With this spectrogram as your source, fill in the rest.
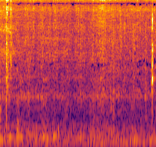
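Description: Chicken sizzling in a pan or on a grill as it is flipped and sauced, a steady close crackling fry with a few brief bursts of spattering.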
